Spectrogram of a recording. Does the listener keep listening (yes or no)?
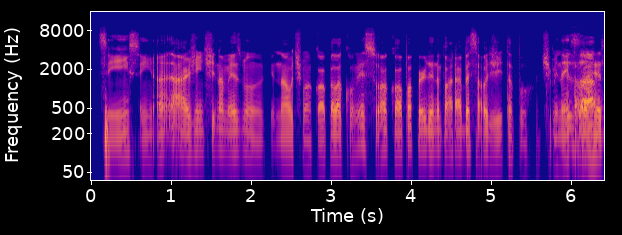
no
